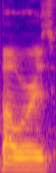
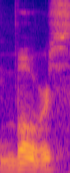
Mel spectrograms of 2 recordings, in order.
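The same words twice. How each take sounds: First: The first sound is a plain B. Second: The first sound blends a V and a B. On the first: This is the easier English way to say it. "we'll call them Boers. It's just easier" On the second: This is how it is said in Dutch. "in Dutch is more pronounced like Boers, like a V, like to combine like a V and a B sound together"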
